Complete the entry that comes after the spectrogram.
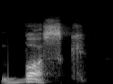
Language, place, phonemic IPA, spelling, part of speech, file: Occitan, Béarn, /bɔsk/, bòsc, noun, LL-Q14185 (oci)-bòsc.wav
- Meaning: wood (area with plants and trees)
